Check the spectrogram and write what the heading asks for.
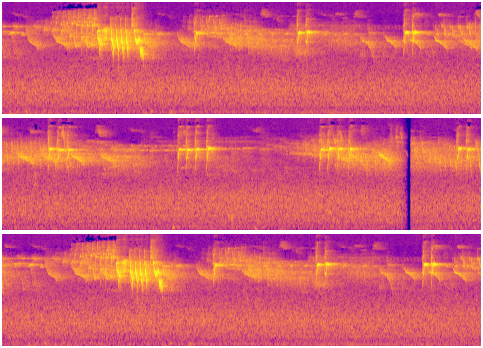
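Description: Small birds chirping and twittering: quick high falling chirps and trills in bursts every couple of seconds, with a brief break about two-thirds of the way through.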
